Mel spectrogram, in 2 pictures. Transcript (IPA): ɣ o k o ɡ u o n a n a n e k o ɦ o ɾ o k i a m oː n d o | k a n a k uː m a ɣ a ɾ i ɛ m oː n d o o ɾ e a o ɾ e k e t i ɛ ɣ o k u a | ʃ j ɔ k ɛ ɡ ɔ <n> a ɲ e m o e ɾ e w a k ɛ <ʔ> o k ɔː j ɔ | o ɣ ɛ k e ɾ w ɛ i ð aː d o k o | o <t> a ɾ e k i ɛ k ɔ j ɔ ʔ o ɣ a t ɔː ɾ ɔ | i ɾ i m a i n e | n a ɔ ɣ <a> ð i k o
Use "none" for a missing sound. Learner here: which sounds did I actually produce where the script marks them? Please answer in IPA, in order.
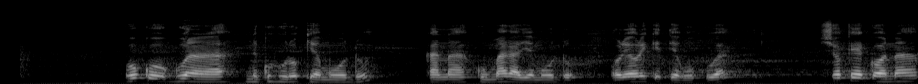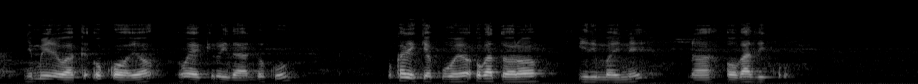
n, ʔ, k, a

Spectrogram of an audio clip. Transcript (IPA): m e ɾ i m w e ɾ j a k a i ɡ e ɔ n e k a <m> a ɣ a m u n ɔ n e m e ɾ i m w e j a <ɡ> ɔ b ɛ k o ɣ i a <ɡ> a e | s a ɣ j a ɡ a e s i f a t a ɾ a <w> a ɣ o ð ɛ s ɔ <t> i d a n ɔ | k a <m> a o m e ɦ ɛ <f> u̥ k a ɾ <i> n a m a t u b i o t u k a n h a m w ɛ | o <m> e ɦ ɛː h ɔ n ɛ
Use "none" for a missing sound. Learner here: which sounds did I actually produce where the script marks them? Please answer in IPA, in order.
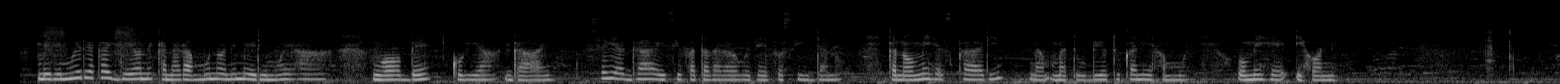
n, ŋ, ɡ, ɣ, s, n, s, i, m

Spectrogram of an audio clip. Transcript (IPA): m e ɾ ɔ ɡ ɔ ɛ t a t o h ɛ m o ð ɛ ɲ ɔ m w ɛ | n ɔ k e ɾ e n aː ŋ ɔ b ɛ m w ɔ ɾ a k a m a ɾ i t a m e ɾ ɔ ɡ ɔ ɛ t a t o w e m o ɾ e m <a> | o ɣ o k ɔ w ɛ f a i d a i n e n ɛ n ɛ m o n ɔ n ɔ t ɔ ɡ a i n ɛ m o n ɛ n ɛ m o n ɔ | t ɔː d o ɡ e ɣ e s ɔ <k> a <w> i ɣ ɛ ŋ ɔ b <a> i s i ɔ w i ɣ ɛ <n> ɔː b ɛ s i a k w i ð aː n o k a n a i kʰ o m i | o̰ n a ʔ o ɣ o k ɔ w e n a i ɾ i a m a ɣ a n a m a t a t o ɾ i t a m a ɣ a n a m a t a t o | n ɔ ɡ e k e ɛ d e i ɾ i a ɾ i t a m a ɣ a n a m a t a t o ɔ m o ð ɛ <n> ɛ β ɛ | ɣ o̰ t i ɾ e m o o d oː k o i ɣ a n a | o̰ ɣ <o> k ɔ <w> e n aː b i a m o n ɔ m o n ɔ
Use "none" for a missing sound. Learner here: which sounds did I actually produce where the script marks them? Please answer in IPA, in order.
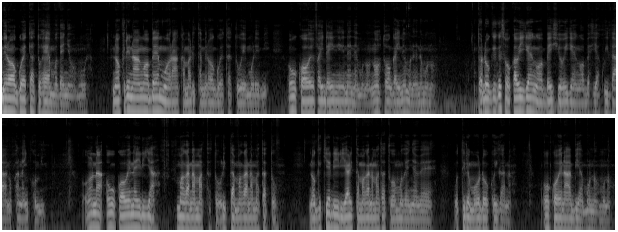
i, k, w, ɛ, ŋ, ɲ, o, w

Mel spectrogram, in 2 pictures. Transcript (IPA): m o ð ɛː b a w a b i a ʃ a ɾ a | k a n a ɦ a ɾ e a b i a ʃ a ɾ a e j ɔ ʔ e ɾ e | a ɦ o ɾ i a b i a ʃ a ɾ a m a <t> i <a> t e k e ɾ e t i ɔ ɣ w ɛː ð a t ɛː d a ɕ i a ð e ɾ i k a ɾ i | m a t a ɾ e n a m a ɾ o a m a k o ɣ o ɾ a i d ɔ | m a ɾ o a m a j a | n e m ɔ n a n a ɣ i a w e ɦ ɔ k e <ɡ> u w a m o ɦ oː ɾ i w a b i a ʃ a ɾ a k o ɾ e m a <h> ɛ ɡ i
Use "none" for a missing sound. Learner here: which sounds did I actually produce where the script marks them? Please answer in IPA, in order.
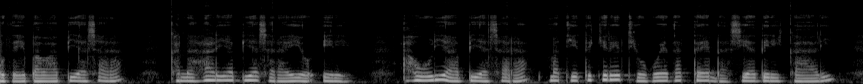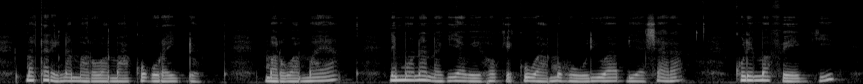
t, e, k, f

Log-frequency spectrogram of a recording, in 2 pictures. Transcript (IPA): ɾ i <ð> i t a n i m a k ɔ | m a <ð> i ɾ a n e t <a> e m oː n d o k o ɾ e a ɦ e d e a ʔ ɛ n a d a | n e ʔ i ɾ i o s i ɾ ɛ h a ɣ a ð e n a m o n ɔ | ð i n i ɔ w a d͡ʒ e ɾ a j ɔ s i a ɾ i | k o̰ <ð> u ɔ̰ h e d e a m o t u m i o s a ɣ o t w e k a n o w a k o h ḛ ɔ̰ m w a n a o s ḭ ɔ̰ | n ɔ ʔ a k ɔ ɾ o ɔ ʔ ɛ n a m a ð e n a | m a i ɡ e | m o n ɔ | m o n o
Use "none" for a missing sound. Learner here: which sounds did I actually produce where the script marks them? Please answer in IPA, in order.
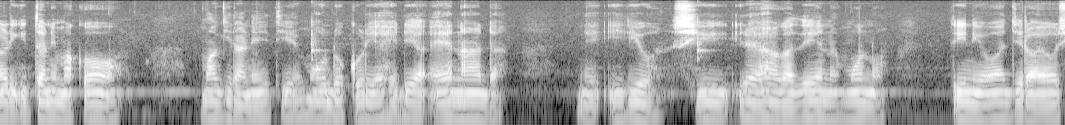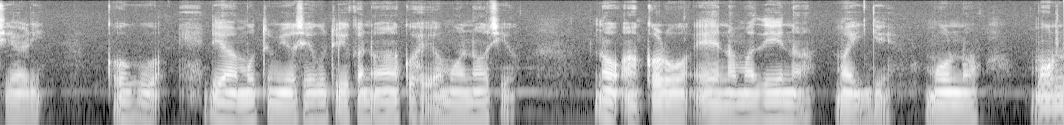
ɣ, ɣ, i, ɣ

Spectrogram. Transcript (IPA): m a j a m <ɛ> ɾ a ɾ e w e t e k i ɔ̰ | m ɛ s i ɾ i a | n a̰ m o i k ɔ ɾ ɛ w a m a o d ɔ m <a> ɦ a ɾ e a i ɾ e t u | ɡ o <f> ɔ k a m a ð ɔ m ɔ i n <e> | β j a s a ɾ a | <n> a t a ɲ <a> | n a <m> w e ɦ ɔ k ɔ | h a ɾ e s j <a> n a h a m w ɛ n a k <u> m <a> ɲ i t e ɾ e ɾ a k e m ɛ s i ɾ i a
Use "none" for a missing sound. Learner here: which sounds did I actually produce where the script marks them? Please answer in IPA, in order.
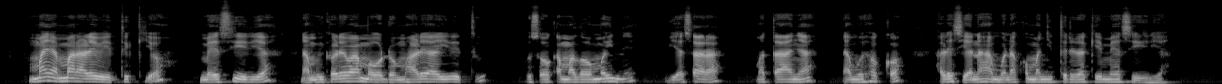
a, a, s, e, m, a, m, a, o, a

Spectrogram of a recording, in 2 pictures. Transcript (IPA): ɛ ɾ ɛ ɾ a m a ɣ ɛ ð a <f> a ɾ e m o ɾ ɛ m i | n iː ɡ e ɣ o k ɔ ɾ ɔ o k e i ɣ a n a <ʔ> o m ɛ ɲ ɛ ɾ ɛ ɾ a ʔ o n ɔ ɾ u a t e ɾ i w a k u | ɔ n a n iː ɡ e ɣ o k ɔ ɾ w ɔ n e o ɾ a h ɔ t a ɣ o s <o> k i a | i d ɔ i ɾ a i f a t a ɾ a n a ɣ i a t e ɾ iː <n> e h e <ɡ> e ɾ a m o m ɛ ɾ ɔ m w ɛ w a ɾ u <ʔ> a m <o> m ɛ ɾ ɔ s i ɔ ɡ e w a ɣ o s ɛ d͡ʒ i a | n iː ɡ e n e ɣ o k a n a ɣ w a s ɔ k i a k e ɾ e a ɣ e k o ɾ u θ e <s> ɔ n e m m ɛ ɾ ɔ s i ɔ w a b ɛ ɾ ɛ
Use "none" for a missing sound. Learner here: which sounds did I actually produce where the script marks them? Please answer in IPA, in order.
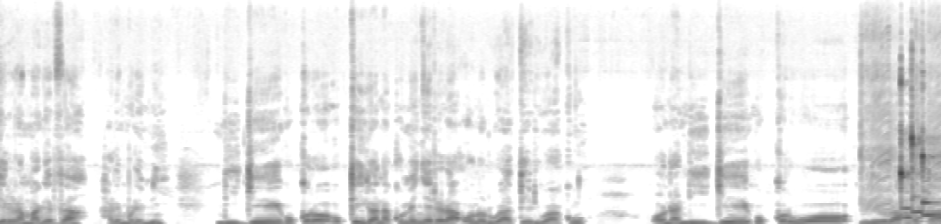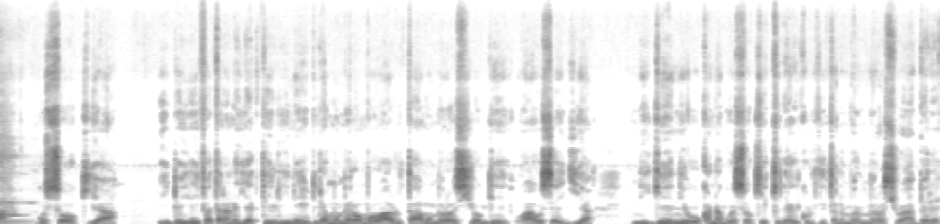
h, k, ɔ, n, d, t, o, t

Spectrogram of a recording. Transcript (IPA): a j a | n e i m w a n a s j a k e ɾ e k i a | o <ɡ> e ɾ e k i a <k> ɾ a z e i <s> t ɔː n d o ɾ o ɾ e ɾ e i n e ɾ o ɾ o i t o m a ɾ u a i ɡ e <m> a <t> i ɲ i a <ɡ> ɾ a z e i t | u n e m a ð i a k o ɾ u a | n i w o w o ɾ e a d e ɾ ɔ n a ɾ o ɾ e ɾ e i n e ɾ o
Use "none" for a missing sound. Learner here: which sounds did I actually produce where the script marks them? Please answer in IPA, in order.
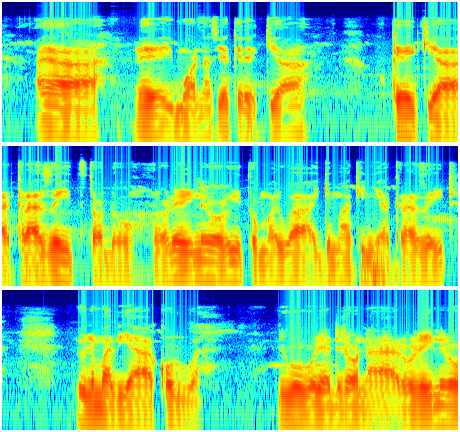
k, k, t, m, k, k

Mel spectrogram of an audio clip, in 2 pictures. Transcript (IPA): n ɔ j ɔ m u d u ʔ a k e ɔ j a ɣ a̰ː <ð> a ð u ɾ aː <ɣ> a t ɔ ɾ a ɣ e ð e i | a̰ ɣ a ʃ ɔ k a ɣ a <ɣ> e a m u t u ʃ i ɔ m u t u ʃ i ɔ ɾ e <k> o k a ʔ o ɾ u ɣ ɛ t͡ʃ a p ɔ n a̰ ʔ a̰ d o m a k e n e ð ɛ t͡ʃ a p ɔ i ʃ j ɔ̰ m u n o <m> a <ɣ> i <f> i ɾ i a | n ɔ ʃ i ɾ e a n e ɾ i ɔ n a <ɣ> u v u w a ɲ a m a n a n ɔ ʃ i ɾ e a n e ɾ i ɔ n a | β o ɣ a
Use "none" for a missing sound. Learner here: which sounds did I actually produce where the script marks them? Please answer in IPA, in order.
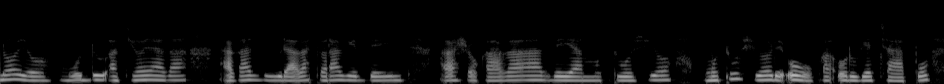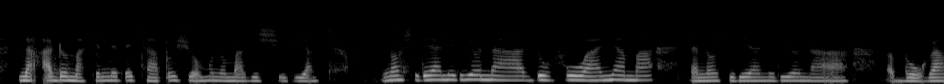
ɣ, ɣ, ð, ʔ, m, ɣ, ʃ, ð

